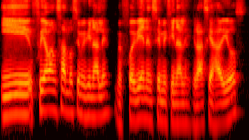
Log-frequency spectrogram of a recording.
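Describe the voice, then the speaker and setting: A young man with a Chilean accent giving an earnest, animated personal faith testimony. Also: mid-range voice, fairly quick. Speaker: testimony guest.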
